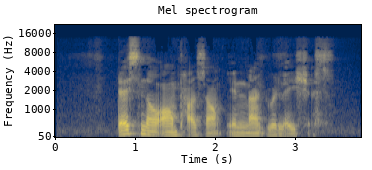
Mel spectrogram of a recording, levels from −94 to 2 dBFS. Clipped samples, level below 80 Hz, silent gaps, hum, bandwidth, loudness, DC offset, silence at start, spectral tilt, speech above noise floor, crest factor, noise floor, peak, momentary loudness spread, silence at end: under 0.1%; -52 dBFS; none; none; 14.5 kHz; -19 LUFS; under 0.1%; 0.8 s; -4 dB/octave; 37 dB; 18 dB; -56 dBFS; -2 dBFS; 11 LU; 0.4 s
